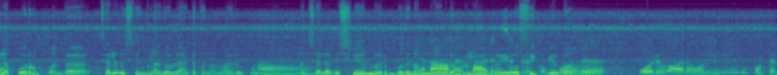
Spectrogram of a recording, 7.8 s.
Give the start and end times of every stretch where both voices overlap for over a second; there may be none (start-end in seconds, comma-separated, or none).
4.2-5.7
